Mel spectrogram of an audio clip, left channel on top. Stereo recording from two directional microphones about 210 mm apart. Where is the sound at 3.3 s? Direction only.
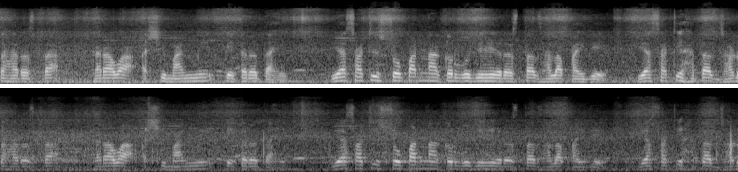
25° left (ahead or behind).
